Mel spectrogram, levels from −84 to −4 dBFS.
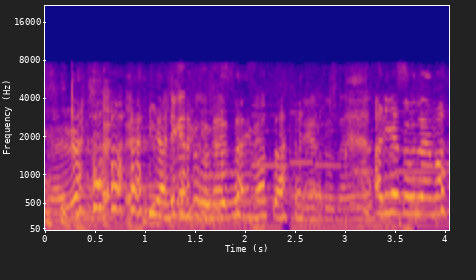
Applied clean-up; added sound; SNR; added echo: none; none; none; none.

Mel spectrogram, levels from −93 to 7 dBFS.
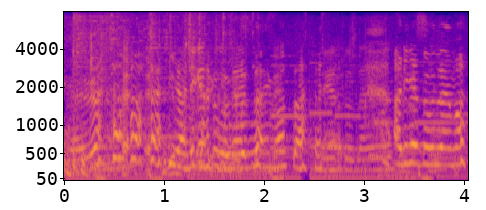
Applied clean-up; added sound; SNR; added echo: none; Shatter; 17 dB; none.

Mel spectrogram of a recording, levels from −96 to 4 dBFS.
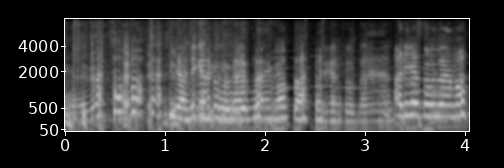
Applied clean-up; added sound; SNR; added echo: neural mask model RNNoise.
